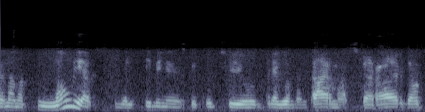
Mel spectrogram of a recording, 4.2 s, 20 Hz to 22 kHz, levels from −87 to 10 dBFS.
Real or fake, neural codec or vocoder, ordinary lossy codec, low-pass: real; none; AAC, 32 kbps; 7.2 kHz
